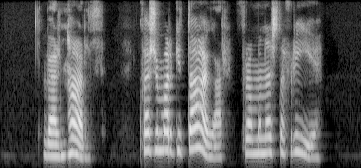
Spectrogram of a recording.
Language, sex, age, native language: Icelandic, female, 12, Icelandic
